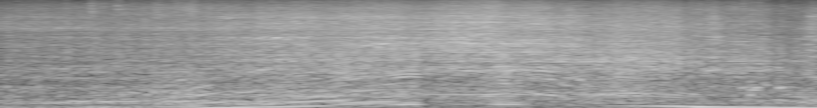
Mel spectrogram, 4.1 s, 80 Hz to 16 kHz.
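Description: A Volkswagen Golf Mk2's engine revving hard under load as the car claws its way out of a muddy hole. The revs climb from about half a second in, stay high, then drop back near the end.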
